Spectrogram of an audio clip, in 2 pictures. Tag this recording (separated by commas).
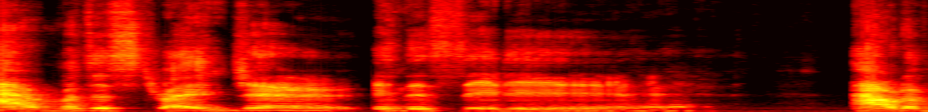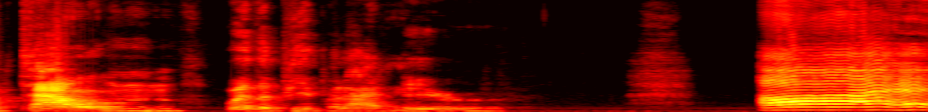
Male singing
